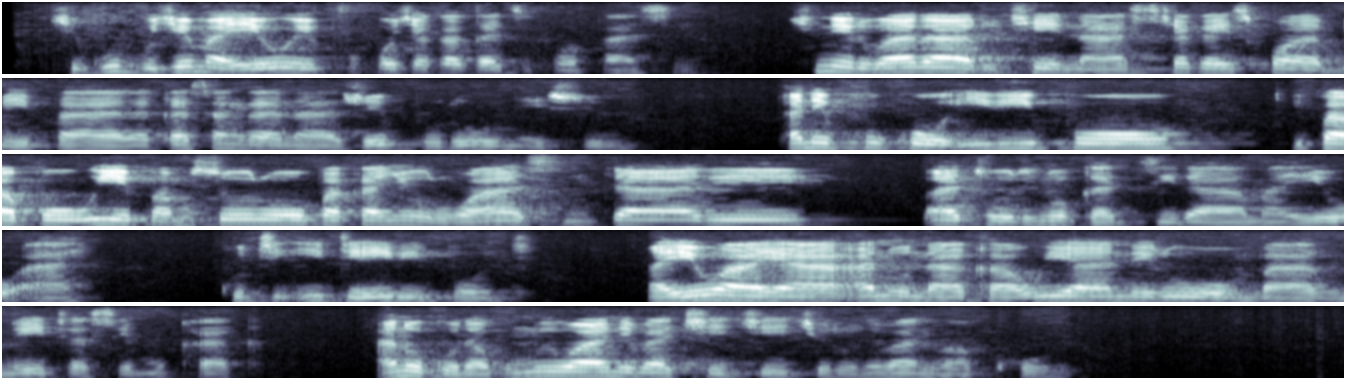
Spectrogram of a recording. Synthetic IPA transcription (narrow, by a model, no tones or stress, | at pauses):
t͡ʃiɡʱub͡vʱut͡ʃe̞maɦe̞oep͡fuko̞t͡ʃakaɡʱad͡zirwapaːsi | t͡ʃine̞ruʋaɾarut͡ʃe̞naːsi̥t͡ʃakaiswaɓe̞parakasaŋɡanaʐe̞bʱuɾune̞ʐiːmwe | pane̞p͡fuko̞iripo̞ | ipapo̞uje̞pamuso̞ro̞pakaɲo̞rwazitare̞ | ɓato̞rino̞ɡʱad͡ziɾamaɦeoʔaja | kutiʔidʱeiribʱo̞dʱi | maɦeoajaano̞nakaujane̞ɾuo̞mbaruno̞itase̞mukʰaːkḁː | no̞ɡʱo̞nakumuiwane̞ʋat͡ʃe̞t͡ʃe̞t͡ʃeɾo̞ne̞ʋan̤uʋakʰuːro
